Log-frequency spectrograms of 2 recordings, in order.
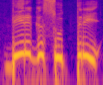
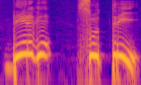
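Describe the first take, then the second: First: दीर्घ सूत्री said as one joined word. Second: दीर्घ and सूत्री as two separate parts with a gap; split in two parts. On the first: Teacher showing how to join the two parts into one word. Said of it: "combine करके एक बार बोल देंगे". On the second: Teacher showing how to split a long word into two parts. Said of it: "दो भागों में divide करके". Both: Shown as a demonstration.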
